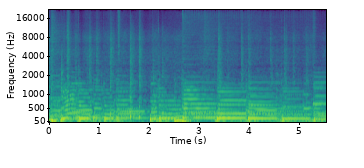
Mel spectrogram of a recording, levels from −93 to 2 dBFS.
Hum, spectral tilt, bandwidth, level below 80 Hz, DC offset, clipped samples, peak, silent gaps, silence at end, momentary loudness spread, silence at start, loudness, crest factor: none; -8 dB/octave; over 20 kHz; -22 dBFS; under 0.1%; under 0.1%; -2 dBFS; none; 0 s; 5 LU; 0 s; -17 LUFS; 14 dB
